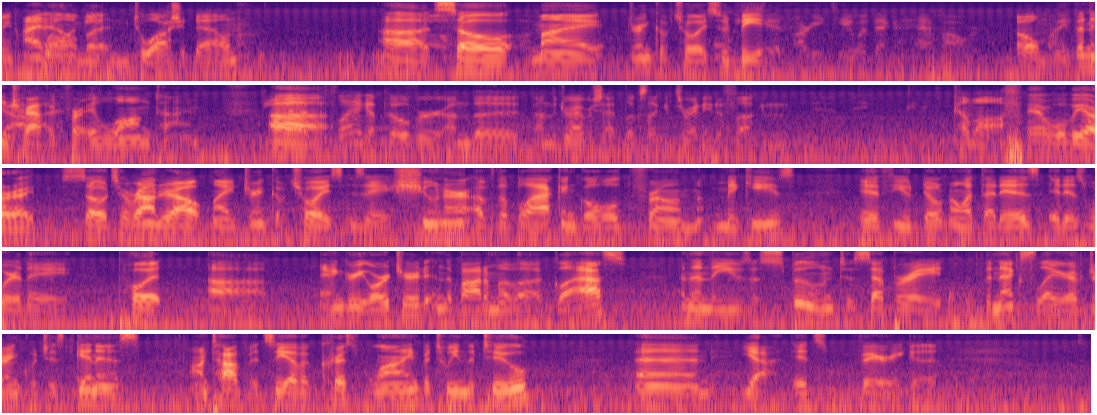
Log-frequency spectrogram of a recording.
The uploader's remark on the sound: We recorded live on the way to Columbus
